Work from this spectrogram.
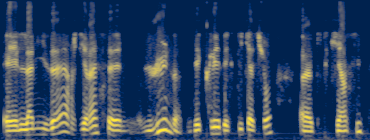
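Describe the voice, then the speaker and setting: A man guest on a radio interview, explaining history in a measured way with frequent hesitations and restarts. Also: mid-range voice, animated, fairly bright tone, no echo, low-quality recording. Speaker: magazine guest speaking on history.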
